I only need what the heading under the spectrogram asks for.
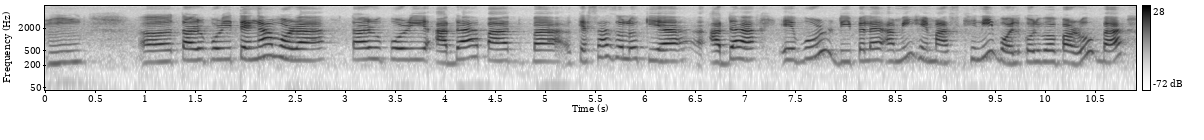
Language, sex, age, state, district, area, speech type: Assamese, female, 60+, Assam, Nagaon, rural, spontaneous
